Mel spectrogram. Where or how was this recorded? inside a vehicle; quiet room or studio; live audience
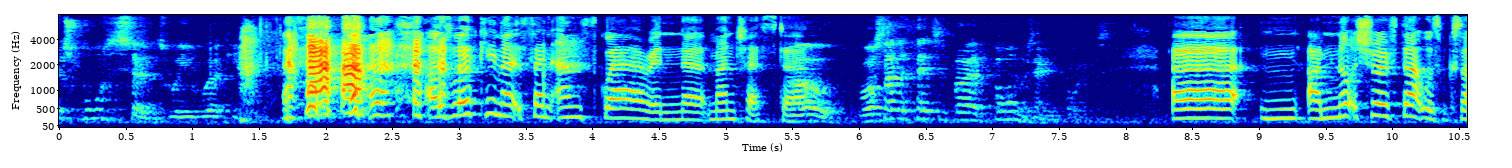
live audience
